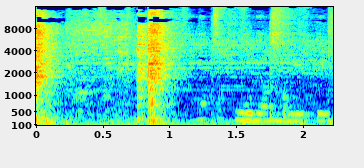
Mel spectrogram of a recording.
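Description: Wooden pestle striking in a wooden mortar, pounding cooked cassava soft: two sharp knocks a little under a second apart.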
